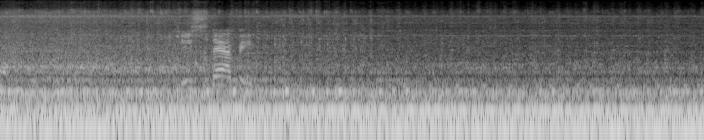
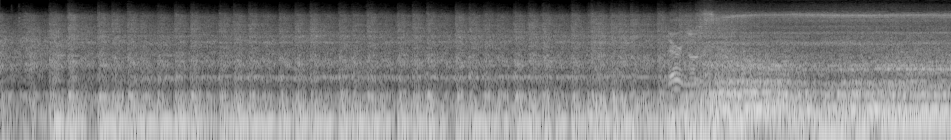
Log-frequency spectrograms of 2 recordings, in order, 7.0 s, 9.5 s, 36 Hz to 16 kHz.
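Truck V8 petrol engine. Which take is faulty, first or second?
second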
